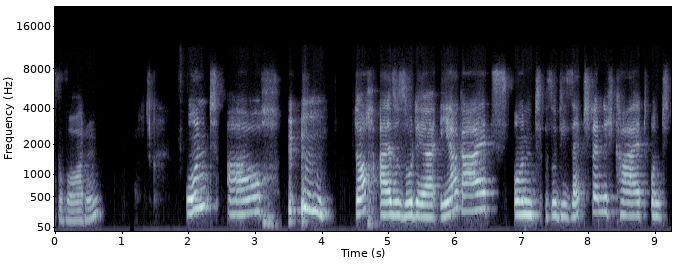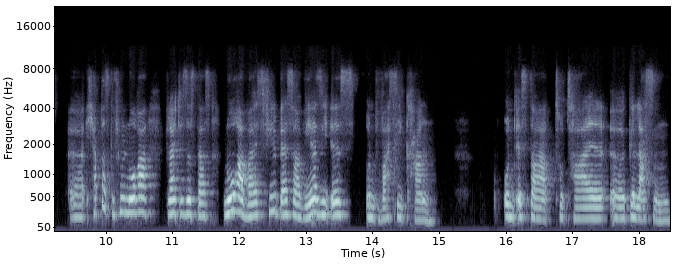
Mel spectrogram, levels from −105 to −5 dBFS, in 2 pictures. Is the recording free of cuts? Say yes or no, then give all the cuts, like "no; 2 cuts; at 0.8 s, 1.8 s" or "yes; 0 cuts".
no; 1 cut; at 3.4 s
